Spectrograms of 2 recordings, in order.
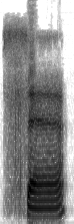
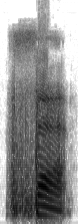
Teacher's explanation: the sa comes out when the tip of the tongue touches the edge of the top two front teeth so the tip of your tongue comes out between your teeth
